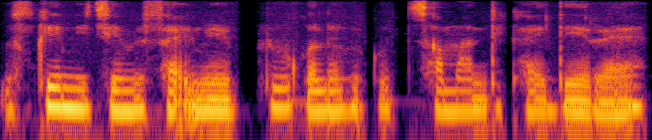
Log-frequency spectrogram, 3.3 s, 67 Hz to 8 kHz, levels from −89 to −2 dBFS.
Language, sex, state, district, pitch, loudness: Hindi, female, Arunachal Pradesh, Papum Pare, 180 Hz, -18 LUFS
